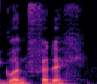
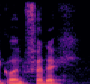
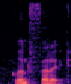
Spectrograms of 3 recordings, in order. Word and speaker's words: Glenfiddich: that in your vocabulary if you can't say Glenfiddich and you say guntherick you just Harden the CH to glenfirick in its fight to a k sound yeah no here's the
